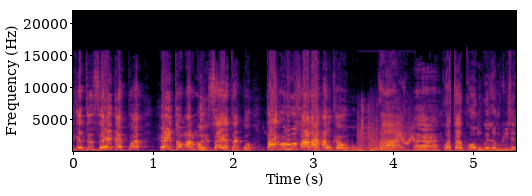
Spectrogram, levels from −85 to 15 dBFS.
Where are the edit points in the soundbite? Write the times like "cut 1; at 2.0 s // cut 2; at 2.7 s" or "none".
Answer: cut 1; at 3.8 s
